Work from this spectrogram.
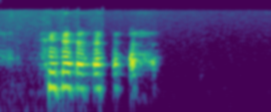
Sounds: Laughter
